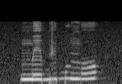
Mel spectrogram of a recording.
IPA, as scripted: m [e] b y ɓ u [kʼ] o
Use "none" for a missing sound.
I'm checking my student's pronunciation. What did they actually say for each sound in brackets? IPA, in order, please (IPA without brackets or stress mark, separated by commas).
e, ŋ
